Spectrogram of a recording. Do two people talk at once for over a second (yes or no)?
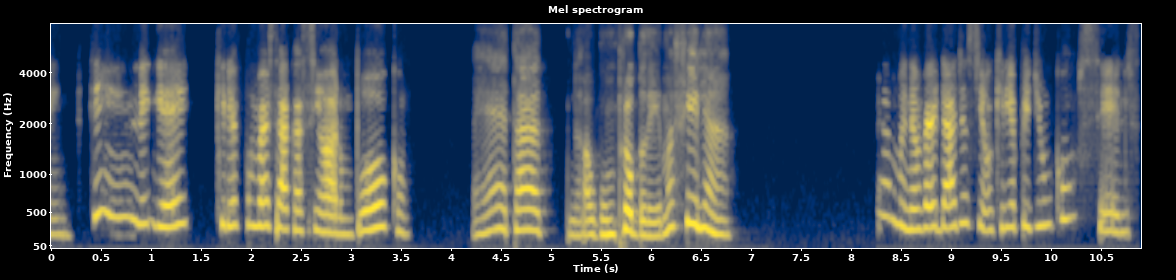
no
